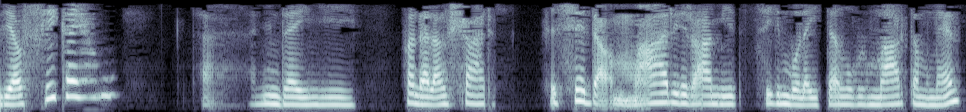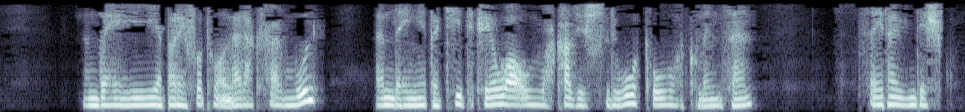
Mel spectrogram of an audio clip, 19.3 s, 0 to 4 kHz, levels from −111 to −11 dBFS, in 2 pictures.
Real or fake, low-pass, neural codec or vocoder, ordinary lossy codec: fake; 3.6 kHz; codec, 16 kHz, 0.8 kbps, ZipCodec; MP3, 16 kbps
